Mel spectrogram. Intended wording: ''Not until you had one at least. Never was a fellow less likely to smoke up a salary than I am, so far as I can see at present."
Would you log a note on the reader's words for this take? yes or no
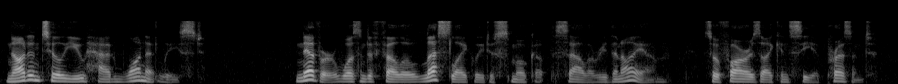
yes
